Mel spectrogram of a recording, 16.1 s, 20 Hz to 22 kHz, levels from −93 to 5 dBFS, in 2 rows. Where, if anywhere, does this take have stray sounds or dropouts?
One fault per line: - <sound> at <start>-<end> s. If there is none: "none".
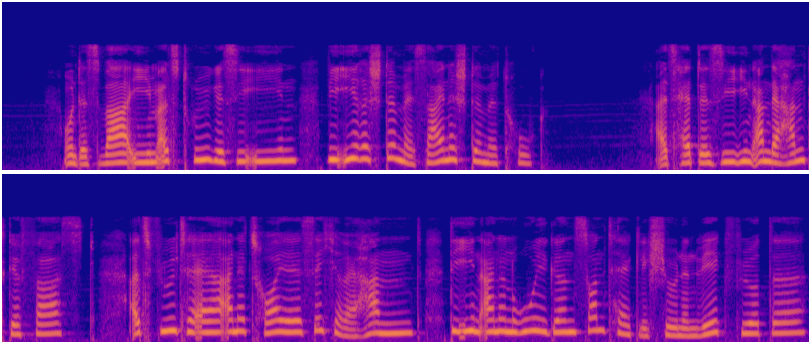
none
